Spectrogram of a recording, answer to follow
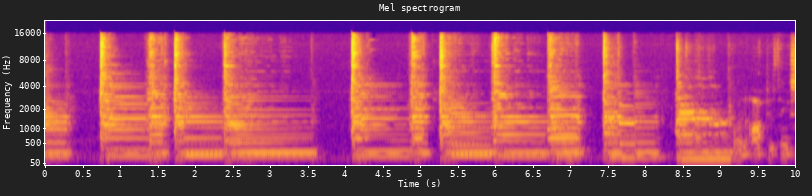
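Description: Electric guitar playing a lead lick in double stops: pairs of notes picked together and left to ring for up to about a second each, in several short phrases with brief breaks between them.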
